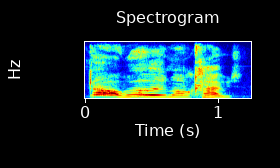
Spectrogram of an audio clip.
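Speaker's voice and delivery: high, loud, slow indignant cry; loud drawn-out outrage; storming yell. Retold or imitated. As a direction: storm up bellowing for the clothes. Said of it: "storming up".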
